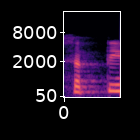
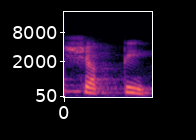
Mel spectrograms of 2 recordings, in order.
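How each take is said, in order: First: शक्ति as सक्ति, opening on s; mistaken sibilant. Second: शक्ति opening on sh; correct sibilant. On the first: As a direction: say शक्ति with s instead of sh. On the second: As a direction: give शक्ति a full sh at the start. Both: Shown as a demonstration. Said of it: "शक्ति नहीं".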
